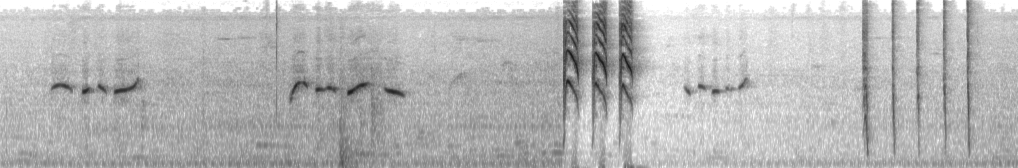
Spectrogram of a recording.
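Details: Parrot sounds. Short whistled notes in small warbling runs are followed by a burst of three loud, rasping squawks. A quiet gap comes next, then a few more whistles and a series of sharp clicks over a low indoor hum.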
